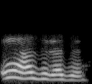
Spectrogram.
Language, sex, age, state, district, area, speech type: Nepali, female, 18-30, West Bengal, Kalimpong, rural, conversation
